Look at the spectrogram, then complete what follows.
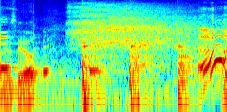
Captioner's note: sound of the gavel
